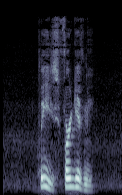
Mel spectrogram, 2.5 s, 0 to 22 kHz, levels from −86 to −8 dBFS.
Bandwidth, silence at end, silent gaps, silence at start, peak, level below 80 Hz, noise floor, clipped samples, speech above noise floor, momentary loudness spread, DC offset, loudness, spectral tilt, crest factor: 15.5 kHz; 0.6 s; none; 0.8 s; -8 dBFS; -72 dBFS; -59 dBFS; under 0.1%; 36 dB; 13 LU; under 0.1%; -24 LUFS; -5.5 dB/octave; 18 dB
